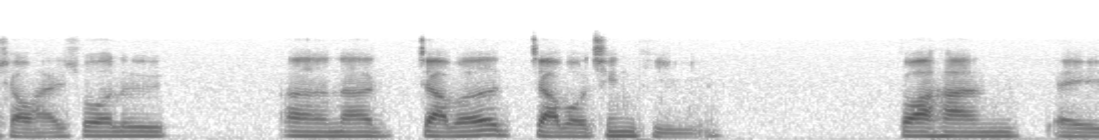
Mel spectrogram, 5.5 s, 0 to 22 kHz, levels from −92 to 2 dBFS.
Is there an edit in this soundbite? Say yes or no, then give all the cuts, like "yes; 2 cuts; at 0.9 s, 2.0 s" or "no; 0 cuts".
yes; 1 cut; at 1.1 s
